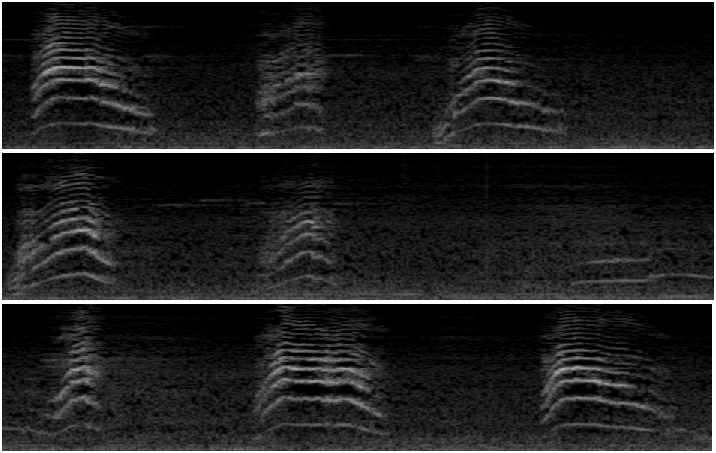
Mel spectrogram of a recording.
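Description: A Bengal cat in heat gives loud, drawn-out yowling meows, each rising then falling, repeated every second or two.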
